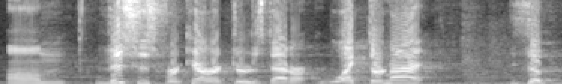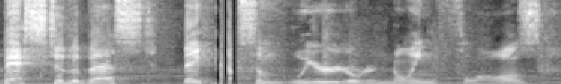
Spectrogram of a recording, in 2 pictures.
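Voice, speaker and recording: The tier-list host's fairly high, sharp-toned voice is animated yet unhurried as he rambles through unscripted, digressive commentary, tacking "right?" onto statements. The recording is rough, with faint music behind.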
